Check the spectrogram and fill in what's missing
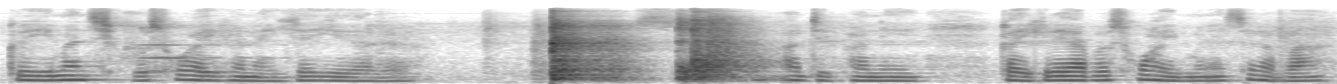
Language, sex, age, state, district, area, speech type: Bodo, female, 30-45, Assam, Kokrajhar, rural, spontaneous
